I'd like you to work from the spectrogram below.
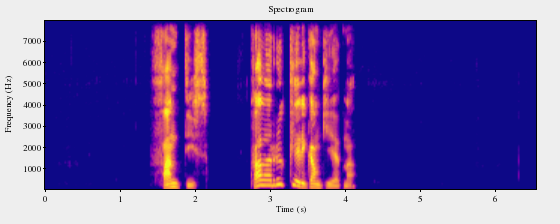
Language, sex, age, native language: Icelandic, male, 40-49, Icelandic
